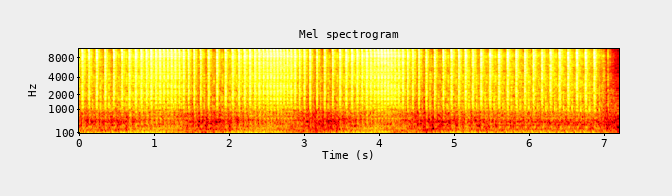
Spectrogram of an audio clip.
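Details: Suzuki SV400 motorcycle about 20 km after a homemade crankshaft repair, started without warm-up: loud sharp knocking about eight a second over rough idle until engine cuts; connecting rod has come loose again, engine finished.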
